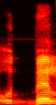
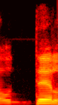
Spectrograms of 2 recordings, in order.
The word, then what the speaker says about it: উদ্বেল: চার রাস্তার মাহার উদ্বেল এটা কিন্তু উদ্বেল উচ্চারণ হবে না উদ্বেল হবে ঠিক আছে দ এর নিচে ব থাকলে সেটা দুইটা দর মত উচ্চারণ হয় ঠান্ডা লাগছে আমার একটু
